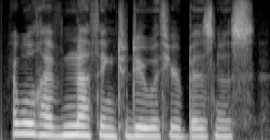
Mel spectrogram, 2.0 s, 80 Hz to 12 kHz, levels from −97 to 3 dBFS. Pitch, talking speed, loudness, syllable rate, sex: 205 Hz, 265 wpm, -16 LUFS, 6.8 syllables/s, female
